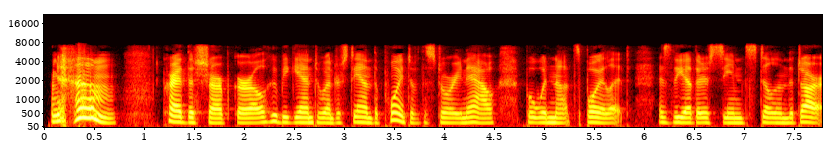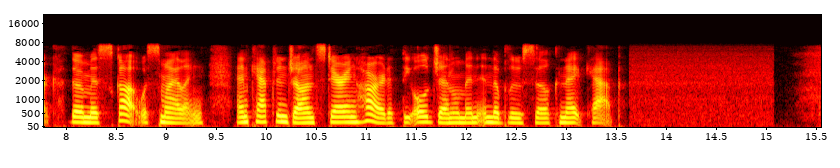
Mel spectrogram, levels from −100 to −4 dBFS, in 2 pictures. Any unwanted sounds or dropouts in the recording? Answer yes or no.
no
